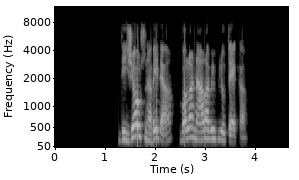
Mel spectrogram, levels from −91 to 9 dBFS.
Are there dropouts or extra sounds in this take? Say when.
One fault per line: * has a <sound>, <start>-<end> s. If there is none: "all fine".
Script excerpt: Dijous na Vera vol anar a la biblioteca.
all fine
